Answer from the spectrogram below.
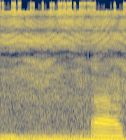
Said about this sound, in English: you can see, just keep spraying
